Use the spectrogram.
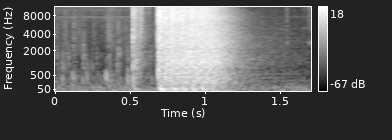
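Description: A loud, rapid burst of paintball gun fire in the shooter game Ghosts of Tabor, a dense rattling volley lasting about half a second after a faint single pop, set against quiet in-game ambience.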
